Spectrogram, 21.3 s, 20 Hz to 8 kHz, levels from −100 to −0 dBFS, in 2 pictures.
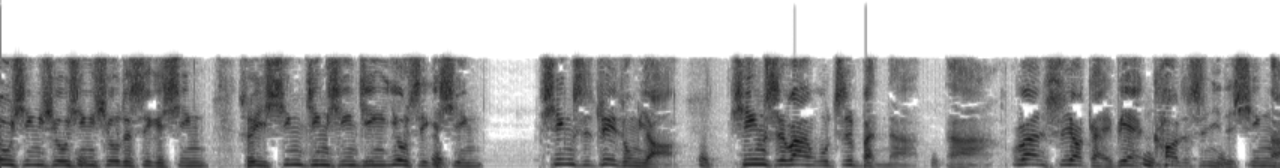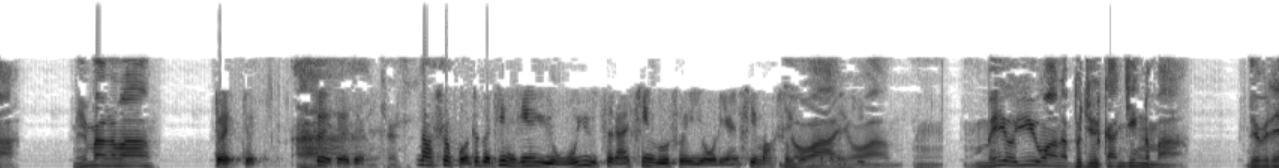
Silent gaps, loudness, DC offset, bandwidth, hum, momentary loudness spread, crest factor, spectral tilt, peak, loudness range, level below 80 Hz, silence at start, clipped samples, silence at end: none; -15 LUFS; under 0.1%; 5.6 kHz; none; 12 LU; 16 dB; -8 dB/octave; 0 dBFS; 3 LU; -56 dBFS; 0 s; under 0.1%; 0 s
